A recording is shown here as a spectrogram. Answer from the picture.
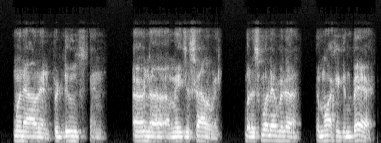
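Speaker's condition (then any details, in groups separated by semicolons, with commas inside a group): Parkinson's; age 70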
